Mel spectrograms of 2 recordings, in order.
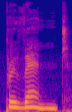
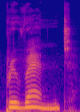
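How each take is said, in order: Both takes have the same delivery.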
